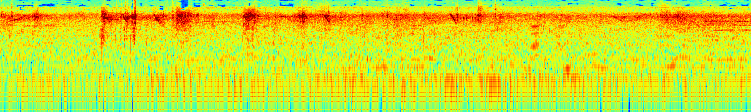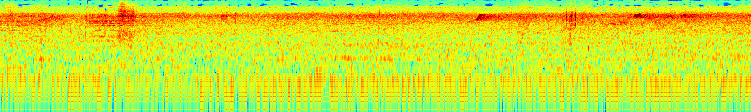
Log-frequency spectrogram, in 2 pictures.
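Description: A monkey chews and munches on food close by.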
